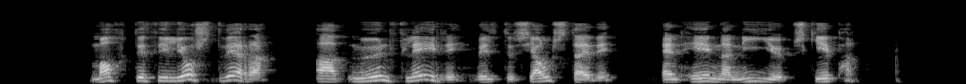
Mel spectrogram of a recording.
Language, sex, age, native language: Icelandic, male, 40-49, Icelandic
